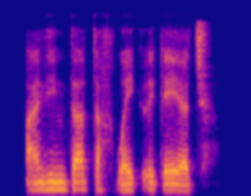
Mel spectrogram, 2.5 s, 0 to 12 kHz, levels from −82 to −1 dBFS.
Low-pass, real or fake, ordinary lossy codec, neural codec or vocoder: 7.2 kHz; fake; Opus, 16 kbps; codec, 16 kHz, 0.5 kbps, FunCodec, trained on LibriTTS, 25 frames a second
